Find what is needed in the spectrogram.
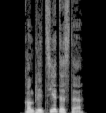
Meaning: inflection of kompliziert: 1. strong/mixed nominative/accusative feminine singular superlative degree 2. strong nominative/accusative plural superlative degree
- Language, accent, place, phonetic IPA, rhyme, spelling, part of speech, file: German, Germany, Berlin, [kɔmpliˈt͡siːɐ̯təstə], -iːɐ̯təstə, komplizierteste, adjective, De-komplizierteste.ogg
